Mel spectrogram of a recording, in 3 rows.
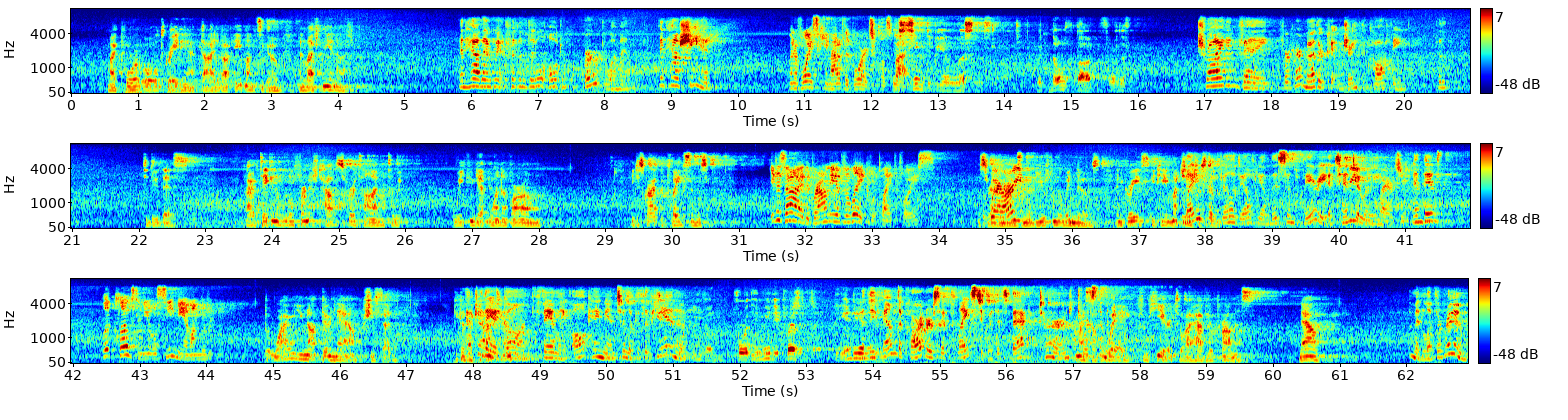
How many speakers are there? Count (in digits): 4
